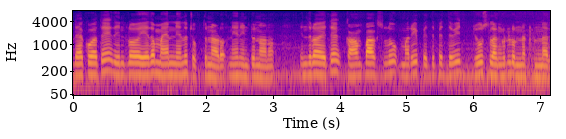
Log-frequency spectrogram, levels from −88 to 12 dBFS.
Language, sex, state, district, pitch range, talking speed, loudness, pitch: Telugu, male, Andhra Pradesh, Sri Satya Sai, 150-165 Hz, 125 wpm, -18 LUFS, 155 Hz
